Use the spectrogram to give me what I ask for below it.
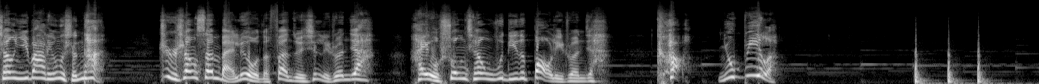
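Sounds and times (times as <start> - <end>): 
speech: 0.0 - 7.8
knocking on a door: 9.2 - 10.2.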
